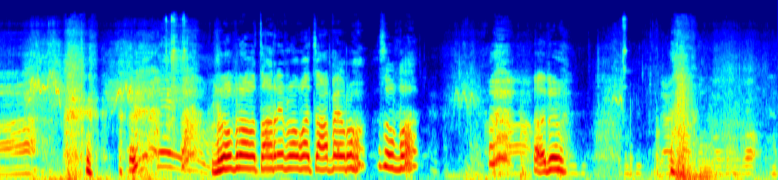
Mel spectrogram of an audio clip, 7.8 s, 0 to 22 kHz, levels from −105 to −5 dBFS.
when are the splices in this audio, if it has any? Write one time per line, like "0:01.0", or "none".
none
